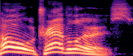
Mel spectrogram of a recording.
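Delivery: high, drawn-out call. Voicing a rider who calls out to travelers: guard calling out. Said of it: "you hear a voice call out".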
